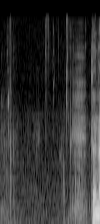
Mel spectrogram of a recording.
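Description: A pause in a man's speech: near silence, then a few faint clicks and a short breath-like noise, and the voice starts again near the end.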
